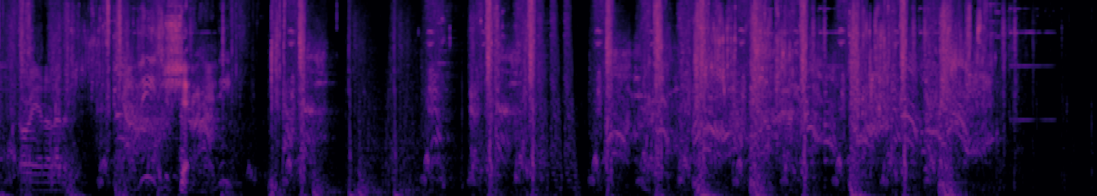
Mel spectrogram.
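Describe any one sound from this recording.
Swords slash and clang rapidly in a hectic fight.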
